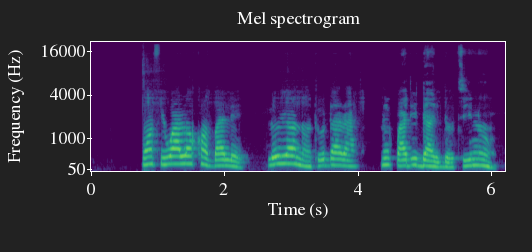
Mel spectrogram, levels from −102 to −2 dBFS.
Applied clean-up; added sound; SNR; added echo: neural mask model DeepFilterNet 3.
